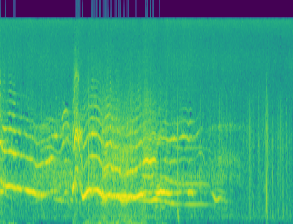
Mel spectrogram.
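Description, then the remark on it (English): Several wolves, gathering and circling in, howl together in long, overlapping wavering cries that rise and fall for about four seconds, then fade out, leaving a few faint clicks and rustles. “the wolves are closing in”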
